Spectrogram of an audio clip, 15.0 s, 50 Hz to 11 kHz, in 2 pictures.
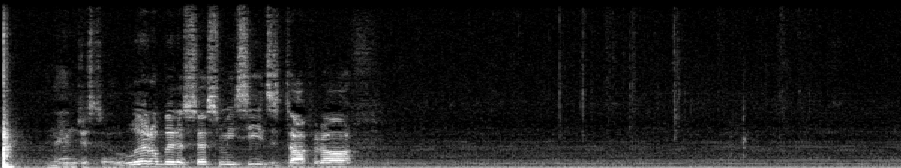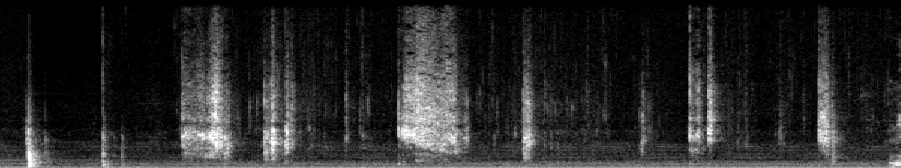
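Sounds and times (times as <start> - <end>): hands squishing wet food: 9.0 - 14.9.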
